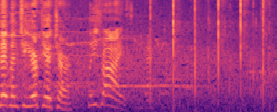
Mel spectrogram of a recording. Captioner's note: cheers and applause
